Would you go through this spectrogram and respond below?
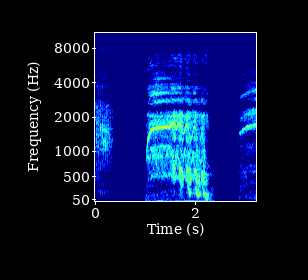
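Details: Horse neigh played as a teaching example of animal sounds: a loud, whinnying call about 1.3 seconds long with a high, wavering tone, framed by brief speech before and after.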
